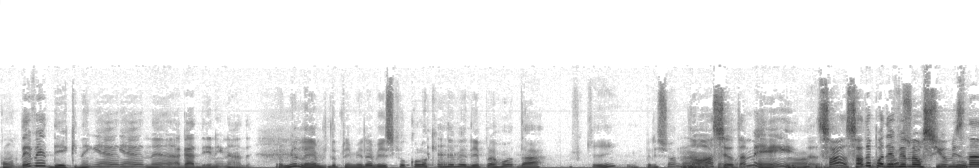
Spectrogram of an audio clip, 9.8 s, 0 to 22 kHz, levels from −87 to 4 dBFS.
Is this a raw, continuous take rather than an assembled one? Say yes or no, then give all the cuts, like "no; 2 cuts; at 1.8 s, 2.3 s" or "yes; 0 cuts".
no; 2 cuts; at 1.2 s, 3.3 s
